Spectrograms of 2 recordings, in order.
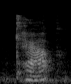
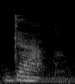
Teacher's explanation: sounds are paired together because they take the same mouth position k is unvoiced meaning only air passes through your mouth and g is voiced meaning you're making a sound with your vocal cords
